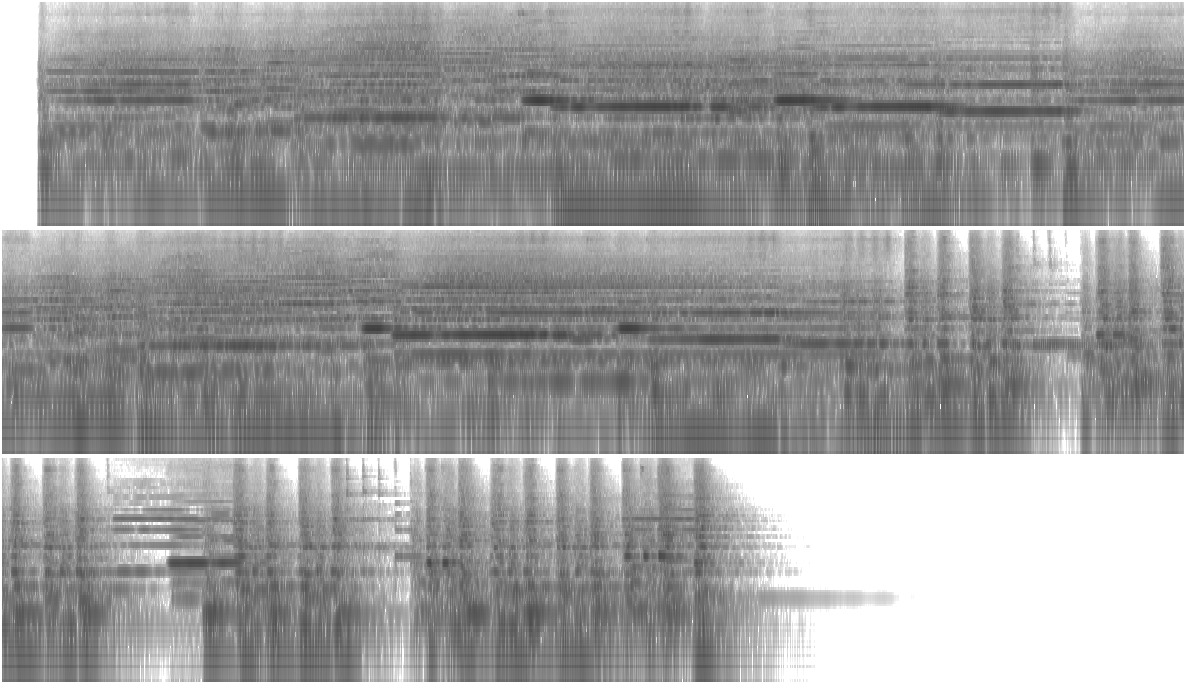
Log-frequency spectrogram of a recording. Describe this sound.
ashton manor stings
ashton, stings, manor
